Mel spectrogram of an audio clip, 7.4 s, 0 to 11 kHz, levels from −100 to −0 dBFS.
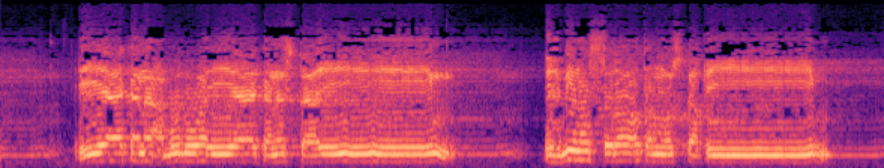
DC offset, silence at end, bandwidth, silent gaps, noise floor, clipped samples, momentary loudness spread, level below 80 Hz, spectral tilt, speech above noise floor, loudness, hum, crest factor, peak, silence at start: under 0.1%; 0 s; 7.2 kHz; none; -39 dBFS; under 0.1%; 7 LU; -64 dBFS; -6 dB/octave; 24 dB; -16 LUFS; none; 14 dB; -2 dBFS; 0 s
